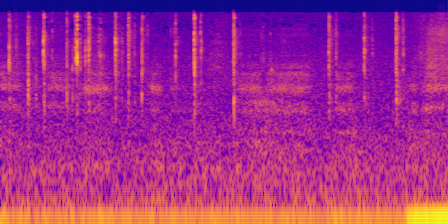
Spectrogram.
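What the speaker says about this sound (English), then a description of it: "all you have to do is type the line into the text box" Typing on a computer keyboard, a quick run of light, close key clicks in uneven bursts, with short pauses between, quiet and alone.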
